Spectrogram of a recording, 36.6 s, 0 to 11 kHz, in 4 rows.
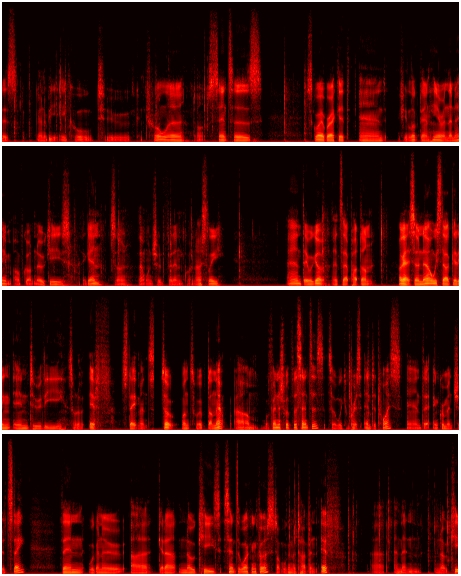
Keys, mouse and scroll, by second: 0.2-1.7 typing, 3.2-4.7 typing, 6.1 shift+', 10.5-11.5 typing, 12.6 shift+', 15.6 Return, 16.8 Return, 21.3 BackSpace, 25.3 Return, 25.7 Return, 33.3 i, 34.4-36.4 typing.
